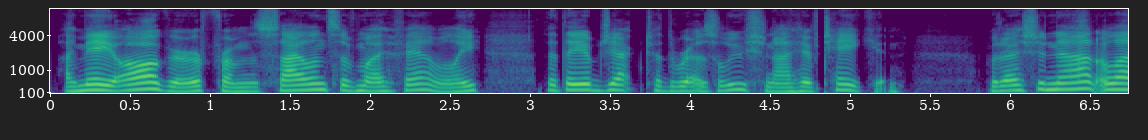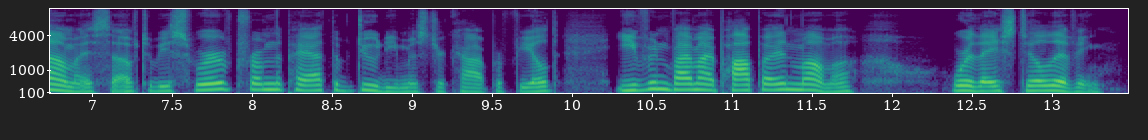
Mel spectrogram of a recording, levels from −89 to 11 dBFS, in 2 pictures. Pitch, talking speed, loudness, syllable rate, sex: 195 Hz, 195 wpm, -18 LUFS, 5.7 syllables/s, female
